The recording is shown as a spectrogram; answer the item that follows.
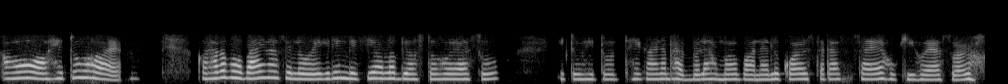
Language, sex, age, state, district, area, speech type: Assamese, female, 18-30, Assam, Charaideo, urban, conversation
